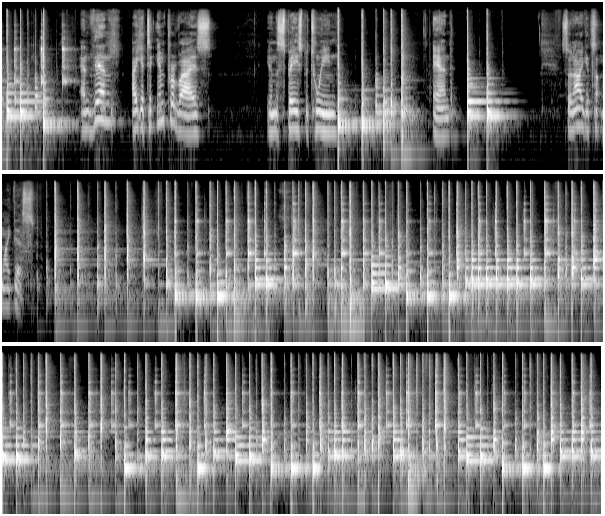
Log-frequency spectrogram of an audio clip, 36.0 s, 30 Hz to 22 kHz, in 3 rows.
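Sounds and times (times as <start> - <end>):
conga drums played by hand: 0.0 - 1.6, 6.7 - 8.4, 9.3 - 10.2, 12.7 - 36.0.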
